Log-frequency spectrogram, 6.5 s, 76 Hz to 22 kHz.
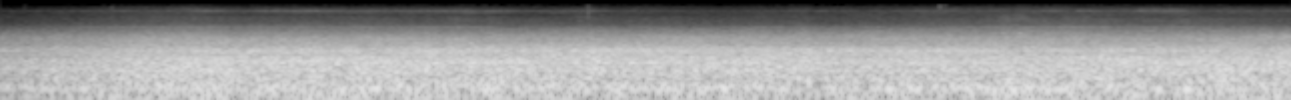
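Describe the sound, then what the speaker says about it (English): A Southwest Airlines airliner arriving at Phoenix Sky Harbor Airport, heard as a loud, steady broadband jet roar that holds without a break for the whole stretch, with no voices over it. "we have Southwest 9003 coming in from Denver"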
